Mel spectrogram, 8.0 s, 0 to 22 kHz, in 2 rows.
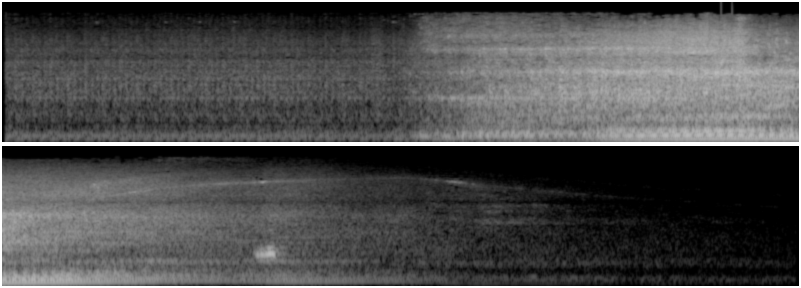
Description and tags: Truck-Diesel 07Dodge Launch
diesel, launch, truck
